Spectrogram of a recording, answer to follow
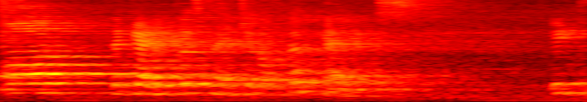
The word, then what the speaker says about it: caducous: Pronounce properly. It is caducous or fugacious.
